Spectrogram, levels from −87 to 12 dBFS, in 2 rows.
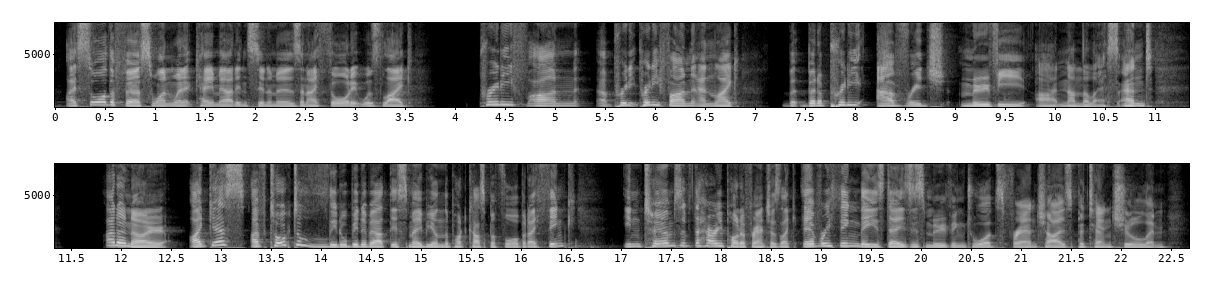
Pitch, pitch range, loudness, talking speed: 160 Hz, 140-195 Hz, -18 LUFS, 190 wpm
